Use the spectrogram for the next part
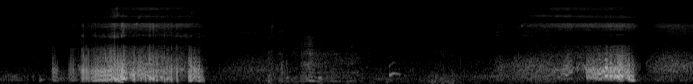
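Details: Pug dogs snoring in the morning as they wake up, lying on top of their owner; two loud, rough, breathy snore bursts about four seconds apart, with faint snuffling and quiet room noise between them.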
